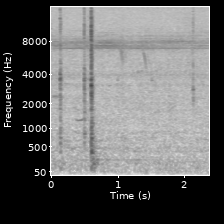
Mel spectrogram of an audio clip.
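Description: Sharp knocks of a cricket ball arriving at the batter's end of the pitch. There are three quick clicks, and the loudest comes just over half a second in.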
